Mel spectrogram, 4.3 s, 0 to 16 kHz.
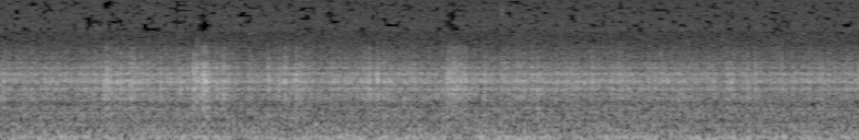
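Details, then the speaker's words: Canadian Westinghouse Model 684 tube radio after reworking the IF bypass circuit, at full volume on the broadcast and 9 MHz bands: only hiss and crackle, no stations. Owner thinks bad alignment is possible but unlikely. "Why are we not hearing a thing? New problem here."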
